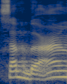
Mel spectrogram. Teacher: Nah ini sab'a ini qalqalah sugro karena ada di tengah kalimat.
